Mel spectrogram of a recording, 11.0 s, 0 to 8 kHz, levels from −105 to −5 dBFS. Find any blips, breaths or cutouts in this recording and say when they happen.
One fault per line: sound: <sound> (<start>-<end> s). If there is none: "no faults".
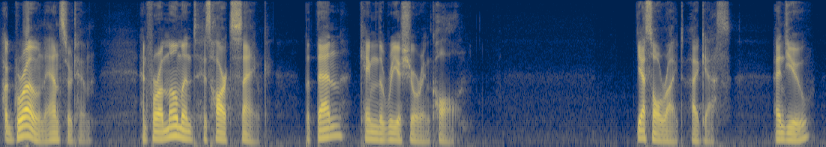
no faults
